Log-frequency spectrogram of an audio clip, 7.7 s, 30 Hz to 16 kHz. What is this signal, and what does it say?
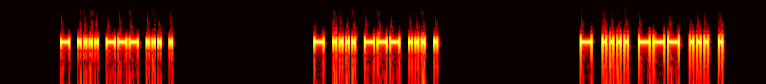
Morse code, heard as a keyed tone, about 34 wpm, 700 Hz. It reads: THOSE THOSE THOSE
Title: Speed-Racing Top 300 Words 28wpm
